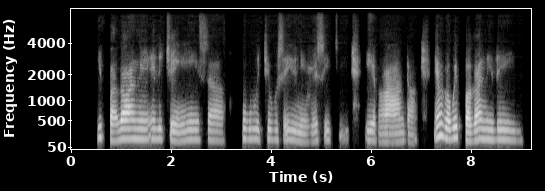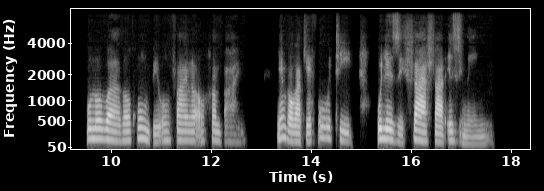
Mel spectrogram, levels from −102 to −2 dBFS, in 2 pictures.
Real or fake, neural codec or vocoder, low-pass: fake; codec, 16 kHz, 1.1 kbps, Voila-Tokenizer; 7.2 kHz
